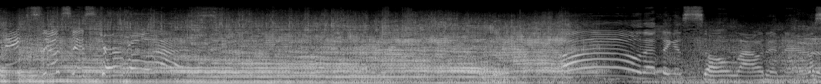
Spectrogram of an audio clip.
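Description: A turbocharged side-by-side races up a snowy ski hill at a snow event, its engine droning loudly and revving in sweeping pitch changes, while a crowd cheers and talks over it.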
